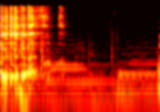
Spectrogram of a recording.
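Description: A metal cocktail shaker with ice in it clinking and rattling as it is handled, in a short clatter during the first half second. Then only soft background music with steady held notes.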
